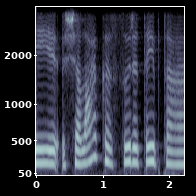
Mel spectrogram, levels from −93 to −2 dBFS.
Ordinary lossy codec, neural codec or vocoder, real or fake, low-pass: Opus, 64 kbps; none; real; 3.6 kHz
